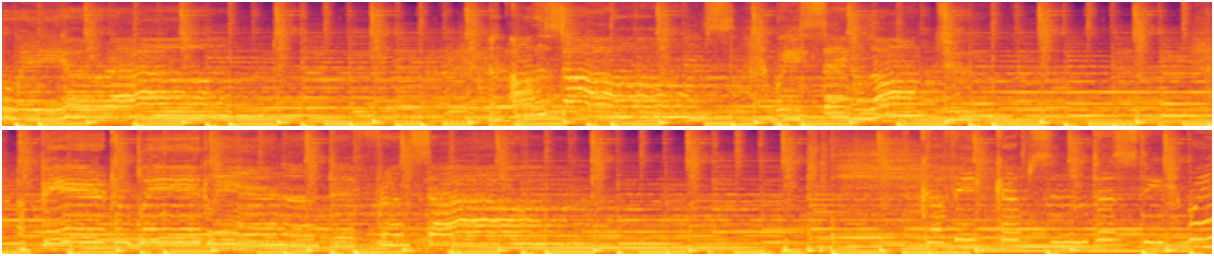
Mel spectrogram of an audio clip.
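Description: A full band song plays loudly and steadily throughout, with driving drums, dense guitars and bass, and a sung vocal line woven into the mix.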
